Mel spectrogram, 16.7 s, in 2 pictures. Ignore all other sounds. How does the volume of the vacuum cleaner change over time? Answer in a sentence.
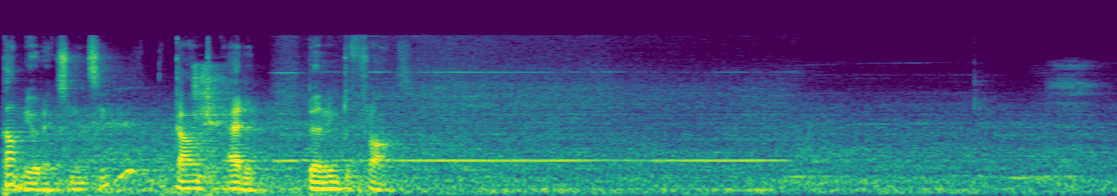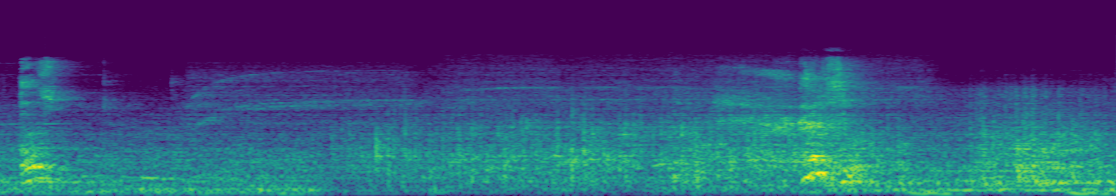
The volume of the vacuum cleaner goes down.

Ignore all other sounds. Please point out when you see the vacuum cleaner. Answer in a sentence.
The vacuum cleaner can be heard from 2.0 to 16.7 s.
